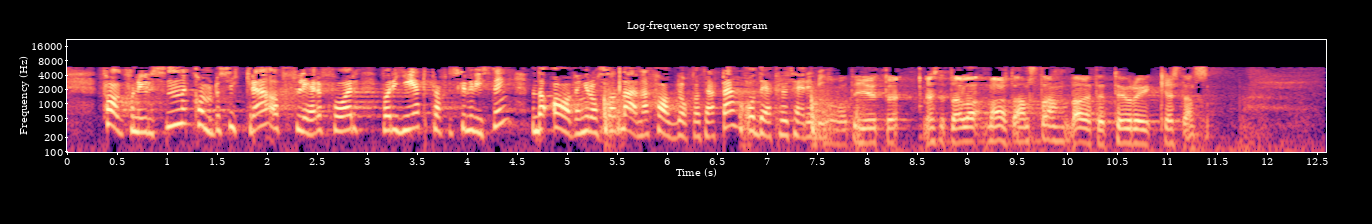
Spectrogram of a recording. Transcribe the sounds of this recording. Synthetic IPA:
fɑːɡfɔɳyːəlsn̩kʰɔmːəʈʰɪlɔsɪkːɾəɑt̪fleːɾəfoːɾʋɑɾɪeːʈpʰɾɑkt̪ɪskʉnːəʋiːsnɪŋmɛnd̪ɛʔɑːʋhɛŋːəɾɔsːɔɑt̪læːɾəɳəæɾfɑːɡlɪɔp̚d̪ɑt̪ʰeːʈəɔd̪ɛpʰɾɪʊɾɪt̪eːɾəɾʋit̪jʉːt̪ənʔɛst̪ət̪ʰɑːlɑmɑɾt̪ɑnst̪ɑd̪æɾɛt̪ət̪ʰʉːɾɪkʰɾɪst̪ə̰nsn̩

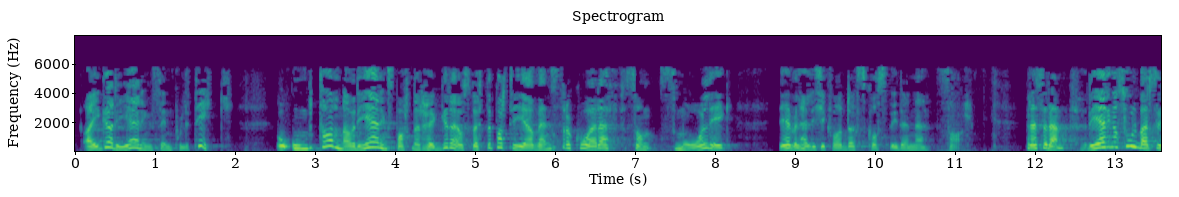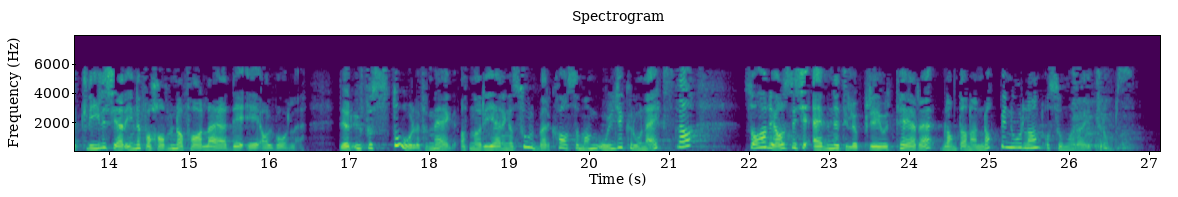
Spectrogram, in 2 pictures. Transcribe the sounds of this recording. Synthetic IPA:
ʔæɪɡɑɾɛjeːɾɪŋsɪnpʰʊlɪt̪ʰɪkː | ʔɔʔʊmt̪ʰɑːln̩ɑʋɾɛjeːɾɪŋspʰɑɾt̪nəɾhœɡəɾəɔst̪œt̪ːəpɑɾt̪ʰiːəɑʋʋɛnst̪ɾəɔkʰoːæɾɛfsɔmsmoːlɪːɡ | d̪̥ɛæɾʋɛlhɛlːəɾɪçːəkʰʋɑɾdɑɡskʰɔst̪ɪd̪ɛnːəsɑ̰ːl | pʰɾɛsɪd̪ɛnt̪ɾɛjeːɾɪŋɑsuːlbæɾɡsɪt̪̚kʰʋiːləʃæːɾɪnːəfɔɾhɑʋnəɔfɑːɾɭæɪəɾd̪ɛʔæɾʔɑ̰lʋoːɾlɪ̰ | d̪̥ɛæɾʔʉfɔʂt̪oːlɪfɔɾmeːɡɑt̪nɔɾɛjeːɾɪŋɑsuːlbæɾɡhɑːɾsɔmɑŋːəʊljəkʰɾuːnəɛkst̪ɾɑ | sɔhɑɖ̪ɛɑlsɔɪçːəʔɛʋnət̪ʰɪlɔpʰɾɪʊɾɪt̪ʰeːɾəblɑnt̪ɑːnɑnɑpːɪnuːɾɭɑnd̪ɔ̰sʊmːəɾɑɪt̪ʰɾʊ̰ms

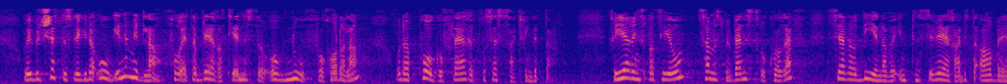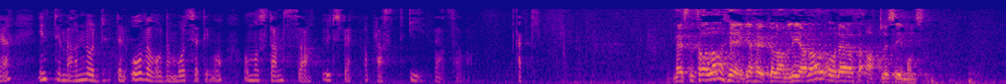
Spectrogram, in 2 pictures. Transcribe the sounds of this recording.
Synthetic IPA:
ɔɪbʉd̪ʂɛt̪ːəsɔlʏɡːəd̪ɛ̰ʔoːɡɪnːəmɪd̪lə̰fɔʁɔɛt̪ɑbleːʁɑt̪ʰjeːnəst̪ə̰oːɡnuːʁfɔʁhɔʁd̪əlɑn | ɔd̪æʁpʰoːɡoːʁflæːʁəpʰʁʊsɛsːəʁkʰʁɪŋd̪ɛt̪ːə̰ | ʁɛjeːʁɪŋspɑʁt̪ʰiːosɑməst̪mɛʋɛnst̪ʁəɔkʰoːæʁɛfseːʁʋæʁd̪iːənɑːʋɔʔɪnt̪ɛnsɪʋeːɾɑd̪ɛt̪ːə̰ʔɑʁbæɪə | ʔɪnt̪ʰɪlmeːɦɑnɔd̪d̪ɛnoːʋəʁɔʁd̪nəmoːlsɛt̪ːɪŋɔ | ʔɔmost̪ɑnsɑ̰ʉːt̪slɛ̰pʰɑ̰ːʋpʰlɑst̪iːʋæʁd̪̥shɑ̰ːʋə | t̪ʰɑk | nɛst̪ət̪ʰɑːləʁheːɡəhɑʉkəlɑnliːɑd̪ɑːloːd̪æʁɛt̪əʁɑt̪ləsiːmʊnsn̩

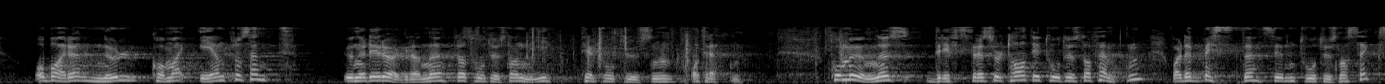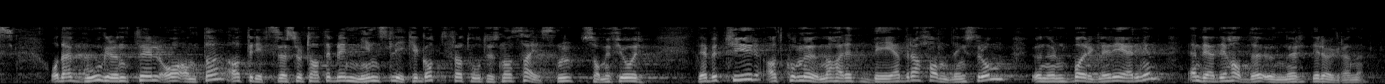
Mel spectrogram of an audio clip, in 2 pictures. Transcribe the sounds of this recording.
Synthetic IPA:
ɔbɑːɾənʉlːkʰɔmːɑeːnpʰɾʊsɛnt̪ | ʉnːəɖɪɾøːɡɾœnəfɾɑt̪ʰuːt̪ʰʉːsn̩ɔniːt̪ʰɪlt̪ʰuːt̪ʰʉːsənɔt̪ʰɾɛt̪ːn̩ | kʰʊmʉːnnəsd̪ɾɪft̪sɾɛsʉlt̪ʰɑːt̪ɪt̪ʰuːt̪ʉːsn̩ɔfɛmt̪n̩ʋɑɖɛbɛst̪əsiːd̪n̩t̪ʰuːt̪ʰʉːsn̩ɔsɛks | ɔd̪ɛæɾɡuːɡɾʉnt̪ʰɪlɔɑnt̪ɑːɑ̰t̪̚d̪ɾɪft̪sɾɛsʉlt̪ʰɑːt̪əblɪmɪnst̪liːkəɡɔt̪ːfɾɑt̪ʰuːt̪ʰʉːsn̩ɔsæɪsnsɔmɪfjuːɾ | d̪ɛbət̪ʰyːɾɑ̰t̪kʰʊmʉːnənəɦɑɾɛt̪beːd̪ɾəhɑnd̪lɪŋsɾʊmʔʉnːəɖɛnbɔɾɡlɪəɾɛjeːɾɪŋən | ʔɛnd̪ɛd̪ɪɦɑd̪ːəʉnːəɾd̪ɪɾøːɡɾœ̰nə

